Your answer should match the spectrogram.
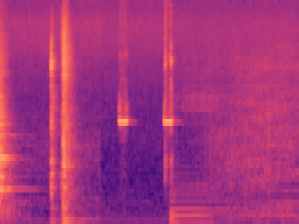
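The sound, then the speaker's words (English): A microwave oven heating spaghetti bolognese: a door clunks shut, two short electronic beeps sound, then the oven starts up with a steady, low droning hum that continues to the end. “Pop it in the microwave here.”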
